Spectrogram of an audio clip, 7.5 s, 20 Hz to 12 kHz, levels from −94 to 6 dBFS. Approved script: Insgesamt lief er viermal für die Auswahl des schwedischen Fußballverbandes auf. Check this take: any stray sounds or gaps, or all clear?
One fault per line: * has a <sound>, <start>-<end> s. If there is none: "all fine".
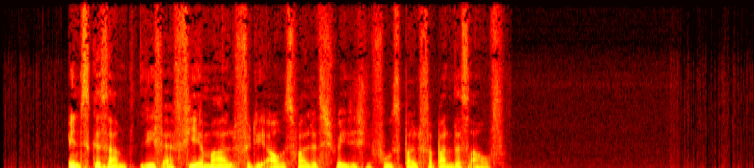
all fine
